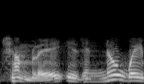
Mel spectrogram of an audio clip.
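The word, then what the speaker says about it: Cholmondeley: yet no reason to know that the name Chumley is in no way pronounced the way it is stout to endure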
